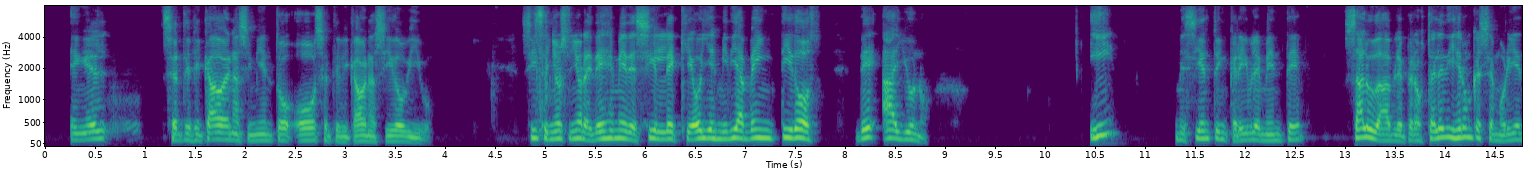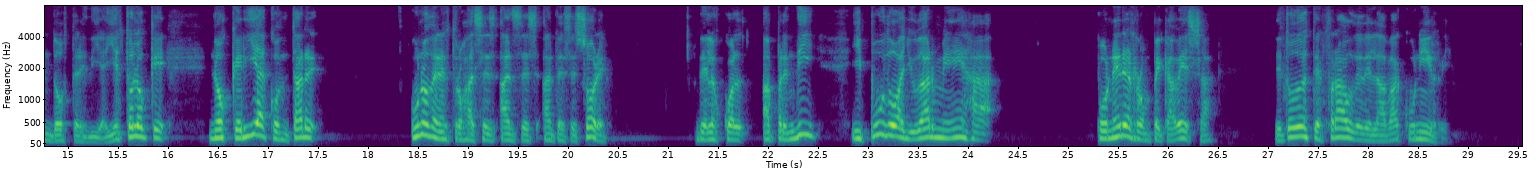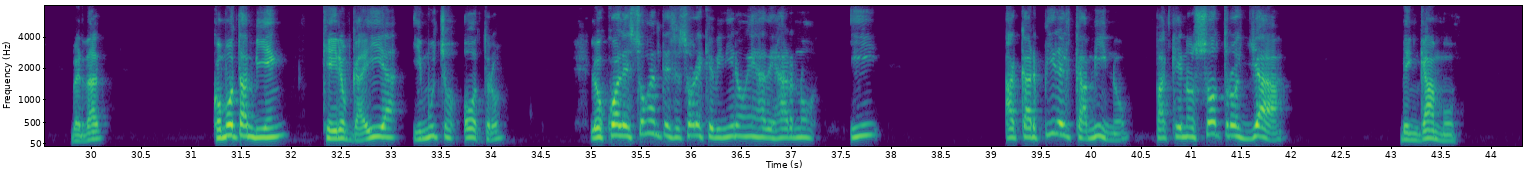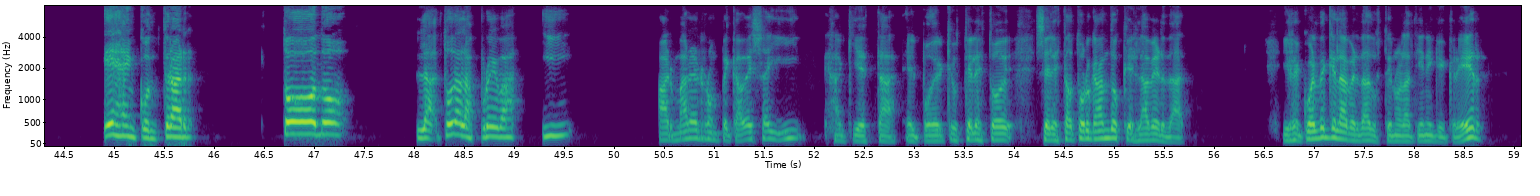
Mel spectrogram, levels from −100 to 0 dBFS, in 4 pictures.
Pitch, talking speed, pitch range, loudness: 180 Hz, 140 wpm, 150-205 Hz, -26 LUFS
